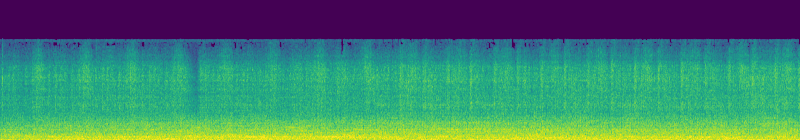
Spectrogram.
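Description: Music playing loudly over an arena's sound system, dense and steady.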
